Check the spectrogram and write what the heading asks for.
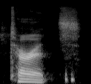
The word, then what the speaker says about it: turret: know okay I know I mispronounced turret turrets my whole life that I understand was a mispronunciation okay I don't know that one okay for my entire life gun like a gun turret thought T yeah t um I thought there was an n in the word I thought it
